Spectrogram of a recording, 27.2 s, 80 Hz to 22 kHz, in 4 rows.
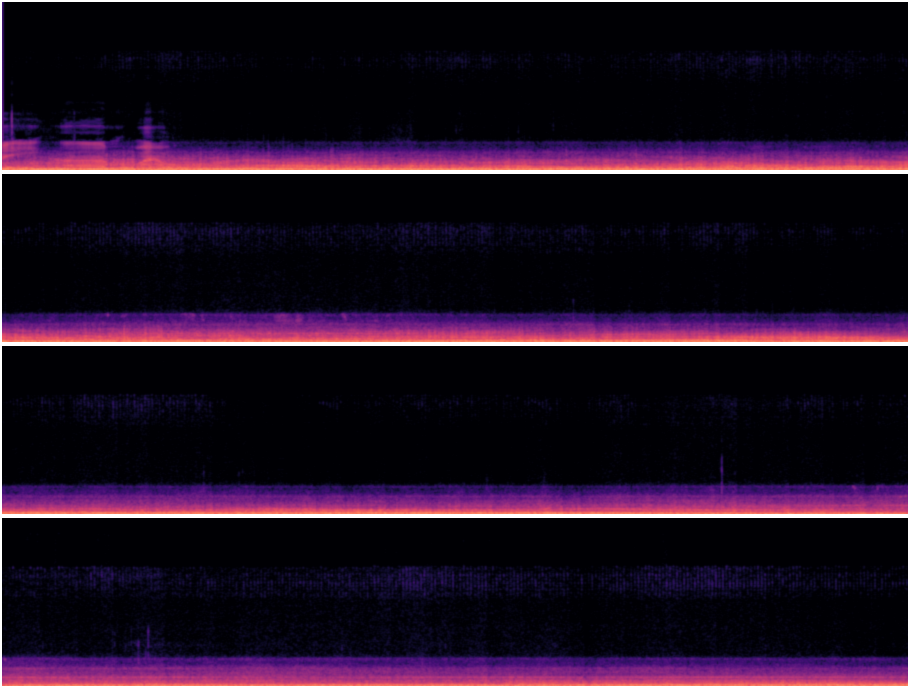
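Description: A steady, loud roar of an F-35A Lightning stealth jet taxiing at RAF Lakenheath fills the whole stretch, with a commentator talking over it.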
